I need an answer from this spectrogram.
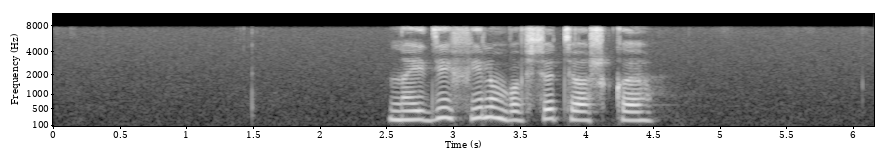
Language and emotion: Russian, neutral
